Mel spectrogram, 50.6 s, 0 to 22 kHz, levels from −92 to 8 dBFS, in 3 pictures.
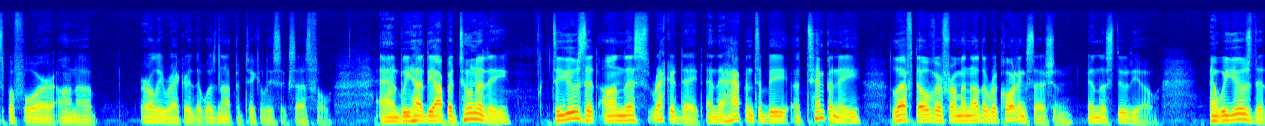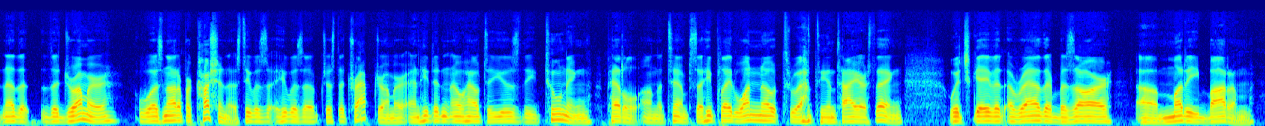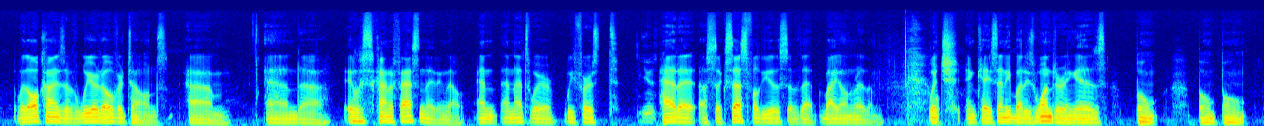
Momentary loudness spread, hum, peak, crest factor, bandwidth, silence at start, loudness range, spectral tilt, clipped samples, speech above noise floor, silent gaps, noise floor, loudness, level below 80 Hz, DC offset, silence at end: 16 LU; none; -4 dBFS; 20 dB; 16 kHz; 0 s; 9 LU; -7.5 dB/octave; under 0.1%; 40 dB; none; -63 dBFS; -24 LUFS; -46 dBFS; under 0.1%; 0.25 s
